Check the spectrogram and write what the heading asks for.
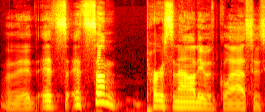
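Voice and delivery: ordinary talk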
